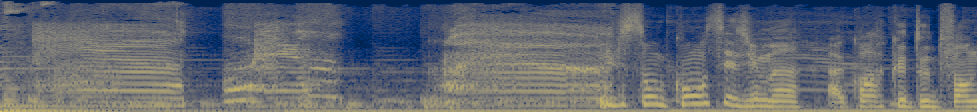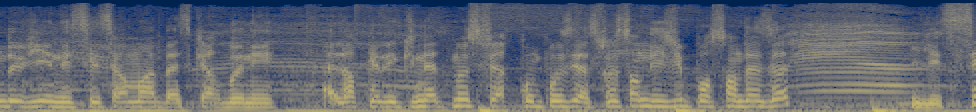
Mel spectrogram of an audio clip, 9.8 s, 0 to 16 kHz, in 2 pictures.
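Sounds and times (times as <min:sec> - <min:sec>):
cat meowing: 0:00.2 - 0:03.0, 0:08.8 - 0:09.5
speech: 0:03.0 - 0:09.7.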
